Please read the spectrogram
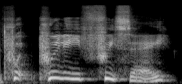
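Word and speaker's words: Pouilly-Fuissé: Well, how do you say it, just so I know that I'm saying it correctly? – Puilly Fuisse. P-O-U-I-L-L-Y. Is that right? F-U-I-S-S-E.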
